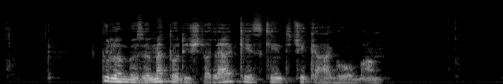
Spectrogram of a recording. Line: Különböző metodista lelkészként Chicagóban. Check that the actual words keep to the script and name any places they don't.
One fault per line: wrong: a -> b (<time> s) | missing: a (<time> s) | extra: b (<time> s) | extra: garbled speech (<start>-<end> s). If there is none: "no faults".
no faults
